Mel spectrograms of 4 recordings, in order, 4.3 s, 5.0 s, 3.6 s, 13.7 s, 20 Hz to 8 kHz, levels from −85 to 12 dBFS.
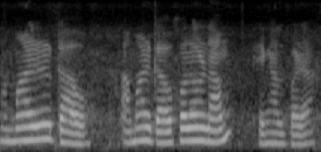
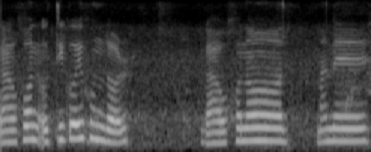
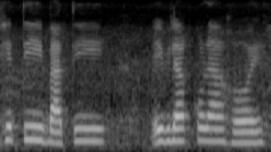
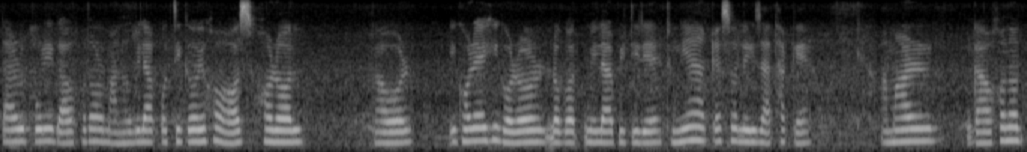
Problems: none marked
